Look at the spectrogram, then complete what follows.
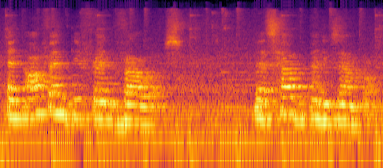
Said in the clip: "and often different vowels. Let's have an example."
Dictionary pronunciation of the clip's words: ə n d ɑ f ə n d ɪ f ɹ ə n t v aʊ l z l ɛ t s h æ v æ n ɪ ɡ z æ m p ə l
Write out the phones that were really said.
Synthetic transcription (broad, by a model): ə n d ɑ f ə n d ɪ f ɹ ə n t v aʊ z l ɛ t s h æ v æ n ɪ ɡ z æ m p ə l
